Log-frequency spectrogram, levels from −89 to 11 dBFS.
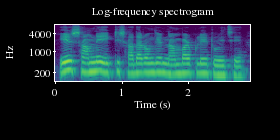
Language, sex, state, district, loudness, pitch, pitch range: Bengali, female, West Bengal, Alipurduar, -16 LUFS, 205 Hz, 195-220 Hz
